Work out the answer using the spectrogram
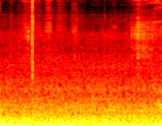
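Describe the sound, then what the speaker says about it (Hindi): Cars and other vehicles travelling a highway on the Puri to Sambalpur route, a steady loud low rumble of passing traffic with no breaks, heard from close by. "आप देख रहे हो गाड़ियाँ जो है वो अपने बढ़िया मज़े से चल रही हैं"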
